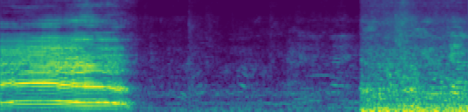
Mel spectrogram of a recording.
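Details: A cow gives a strong harmonic moo for over a second, pitch rising slightly then dropping, followed by a quiet gap and a burst of broad, rough lowing near the end.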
